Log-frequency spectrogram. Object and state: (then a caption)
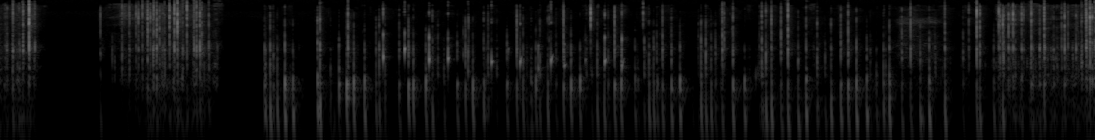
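Rubber sneaker sole. A single sneaker is held sole-up between two microphones while long nails scratch and tap its patterned rubber outsole. Rapid, dry, closely spaced clicks and scrapes come in quick bursts, with short silences near the start. Each tap dies away almost instantly.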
